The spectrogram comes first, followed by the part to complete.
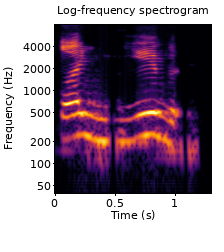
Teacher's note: Thayyib ya, ditasdidkan ya-nya, diperjelas membaca harakat ya-nya ya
